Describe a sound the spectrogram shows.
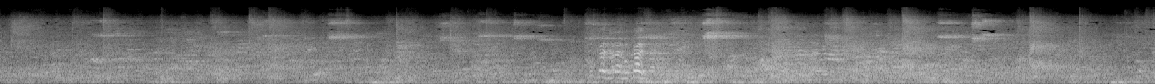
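A squash ball smacks sharply against walls and racquets, echoing in a large hall.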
